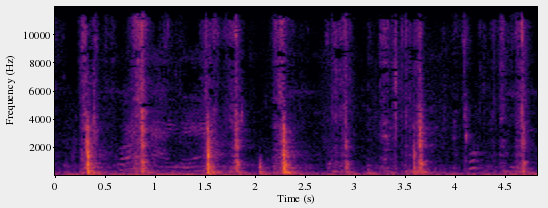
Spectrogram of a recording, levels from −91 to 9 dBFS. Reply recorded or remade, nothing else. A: recorded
